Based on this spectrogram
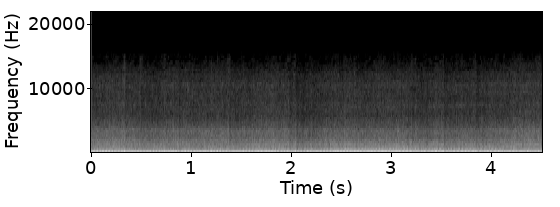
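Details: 1997 Honda Magna VF750C V4, previously wrecked, chain just adjusted, cruising on the road. A smooth, steady drone at constant pitch with no ticks, knocks or stumbles. Runs well.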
